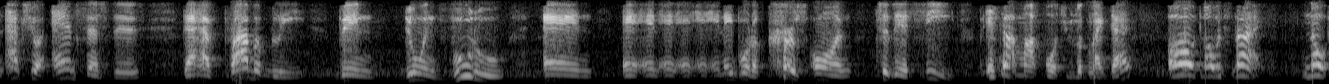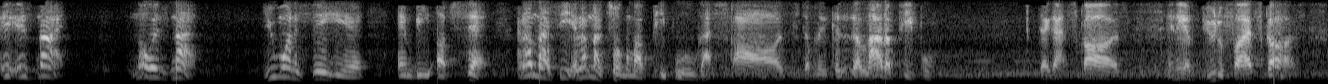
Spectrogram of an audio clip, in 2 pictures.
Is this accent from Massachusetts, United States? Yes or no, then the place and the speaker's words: no; Brooklyn, New York, United States; Because let me tell y'all something. I'm from Brooklyn, y'all.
